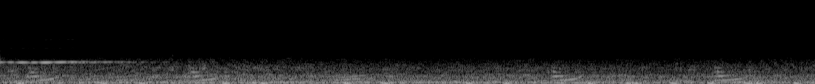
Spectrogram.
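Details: Whale song set against a constant deep underwater rumble: short, low rising moans repeat roughly every second, with a thin steady tone at the opening.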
